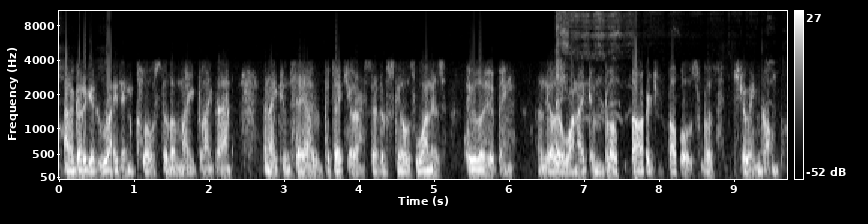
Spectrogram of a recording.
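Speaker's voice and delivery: low, close-to-the-mic action hero; Liam Neeson. Shown as a demonstration. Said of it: "Liam Neeson".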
